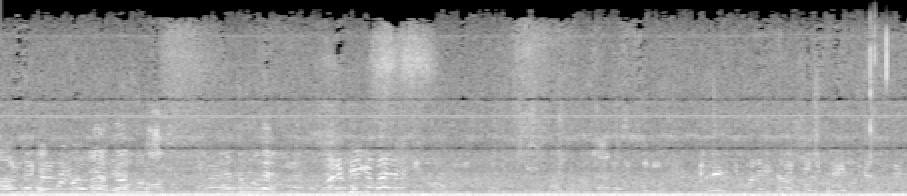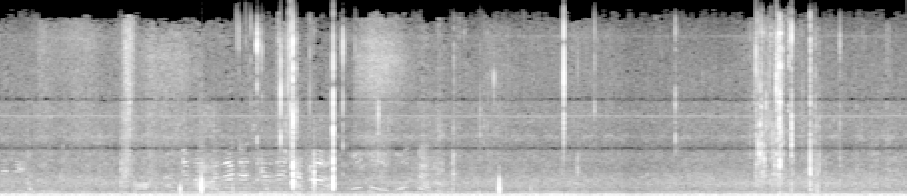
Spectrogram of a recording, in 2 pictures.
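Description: A steady low hum, like an engine running, throughout, under faint distant voices in the first few seconds, with a few sharp clicks in the second half.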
